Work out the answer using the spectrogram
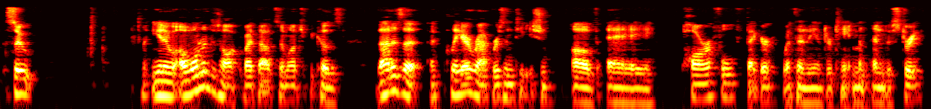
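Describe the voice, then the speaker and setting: A man's voice: deep voice, husky. A male podcast host talking in a casual, rambling monologue, full of fillers and restarts. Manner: laughs at his own retelling. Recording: slightly dull lo-fi recording.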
